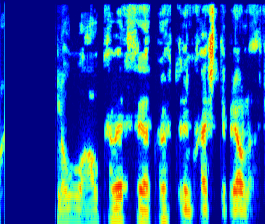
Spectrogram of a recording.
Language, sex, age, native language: Icelandic, male, 30-39, Icelandic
